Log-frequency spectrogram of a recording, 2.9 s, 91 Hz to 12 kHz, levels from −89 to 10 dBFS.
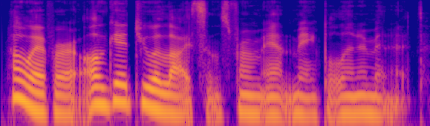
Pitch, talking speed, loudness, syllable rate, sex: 165 Hz, 250 wpm, -18 LUFS, 7.4 syllables/s, female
